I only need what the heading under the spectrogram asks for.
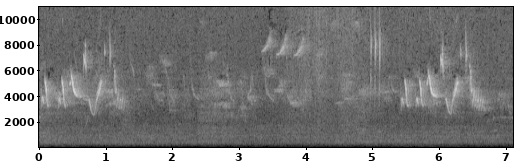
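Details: Meadow bunting singing on 19 April 2022 at Yosano, Japan: two brisk phrases of high, jumbled twittering notes about five seconds apart, with steady soft background hiss between them.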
